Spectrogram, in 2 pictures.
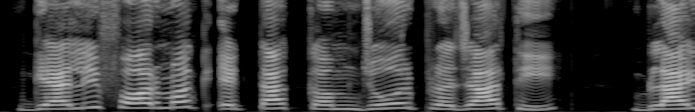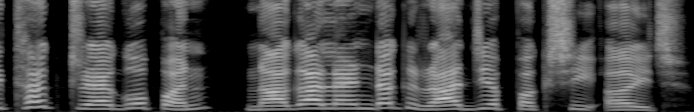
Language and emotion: Maithili, neutral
